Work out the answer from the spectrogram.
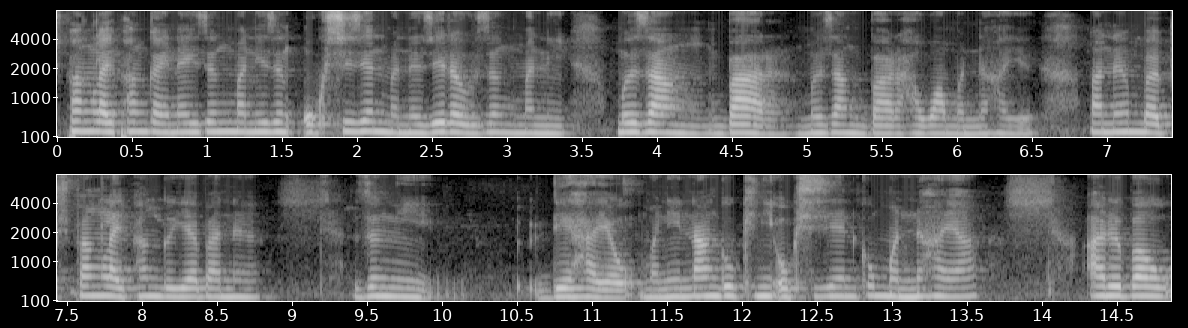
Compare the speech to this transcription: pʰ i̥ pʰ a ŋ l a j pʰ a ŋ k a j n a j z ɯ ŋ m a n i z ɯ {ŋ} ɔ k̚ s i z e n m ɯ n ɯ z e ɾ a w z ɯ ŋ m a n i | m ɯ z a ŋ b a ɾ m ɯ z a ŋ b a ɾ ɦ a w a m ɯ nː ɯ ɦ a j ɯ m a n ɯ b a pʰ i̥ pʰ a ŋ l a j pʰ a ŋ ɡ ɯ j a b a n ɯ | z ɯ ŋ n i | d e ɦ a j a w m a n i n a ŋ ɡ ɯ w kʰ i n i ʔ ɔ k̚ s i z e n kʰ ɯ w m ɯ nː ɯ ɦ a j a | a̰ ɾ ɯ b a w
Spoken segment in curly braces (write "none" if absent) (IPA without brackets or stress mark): ŋ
